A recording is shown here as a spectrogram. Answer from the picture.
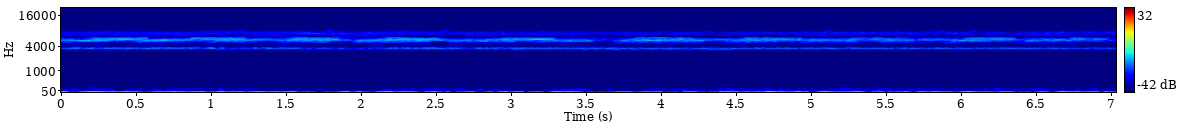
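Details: Crickets at night: a continuous high-pitched trilling chorus in several steady bands, with a soft low rumble of background noise beneath.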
